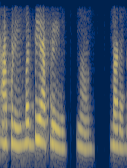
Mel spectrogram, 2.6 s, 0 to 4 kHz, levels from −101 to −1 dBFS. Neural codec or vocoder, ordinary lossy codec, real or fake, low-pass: codec, 44.1 kHz, 2.6 kbps, SNAC; none; fake; 3.6 kHz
